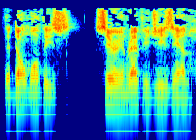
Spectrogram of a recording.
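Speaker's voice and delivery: lightly voiced Obama, brushing off the critics; mock Obama. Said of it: "Obama laughed".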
